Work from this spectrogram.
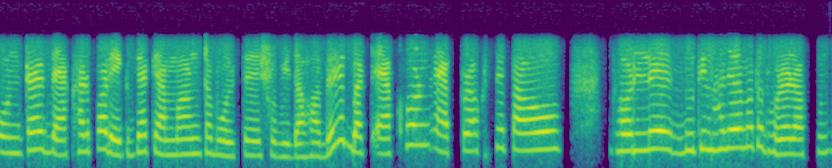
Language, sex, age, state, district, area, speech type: Bengali, female, 18-30, West Bengal, Kolkata, urban, conversation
